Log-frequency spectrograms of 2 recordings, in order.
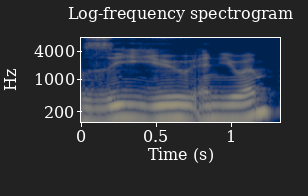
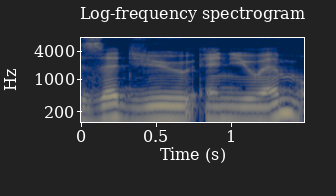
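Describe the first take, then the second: First: It is spelled in an American accent. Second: It is spelled in a non-American accent.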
